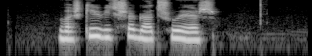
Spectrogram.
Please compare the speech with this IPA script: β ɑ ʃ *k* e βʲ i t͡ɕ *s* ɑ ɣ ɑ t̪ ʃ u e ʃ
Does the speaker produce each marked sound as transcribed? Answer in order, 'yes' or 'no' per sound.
yes, no

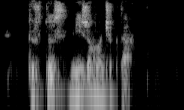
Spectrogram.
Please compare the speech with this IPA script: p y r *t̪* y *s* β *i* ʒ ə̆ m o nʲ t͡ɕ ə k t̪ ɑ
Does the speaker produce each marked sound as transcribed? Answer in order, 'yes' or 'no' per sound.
yes, yes, yes

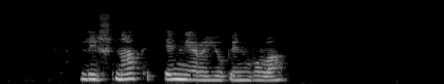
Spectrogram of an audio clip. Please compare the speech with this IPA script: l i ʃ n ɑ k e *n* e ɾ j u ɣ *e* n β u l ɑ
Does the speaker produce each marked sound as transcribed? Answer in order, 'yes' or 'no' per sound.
no, yes

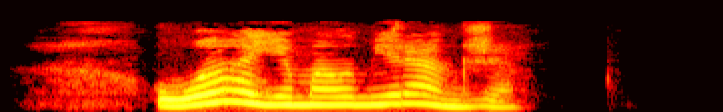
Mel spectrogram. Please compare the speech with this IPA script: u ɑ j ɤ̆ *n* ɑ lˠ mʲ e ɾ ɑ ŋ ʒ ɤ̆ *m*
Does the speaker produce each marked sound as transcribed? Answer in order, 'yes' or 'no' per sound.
no, no

